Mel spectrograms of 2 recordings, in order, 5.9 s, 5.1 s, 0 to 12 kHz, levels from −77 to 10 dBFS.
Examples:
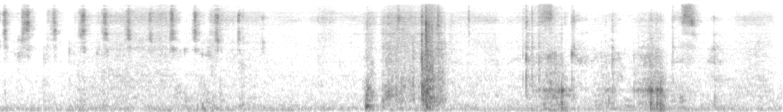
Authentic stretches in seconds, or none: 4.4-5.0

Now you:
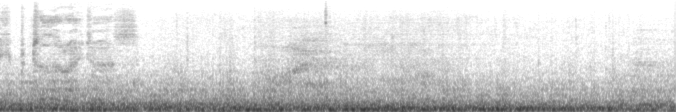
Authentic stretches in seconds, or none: 0.0-2.6; 3.9-5.1

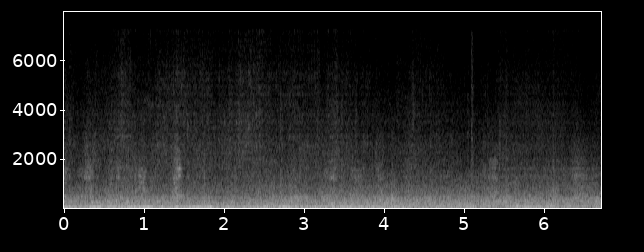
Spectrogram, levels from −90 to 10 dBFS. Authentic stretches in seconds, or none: 0.0-5.5

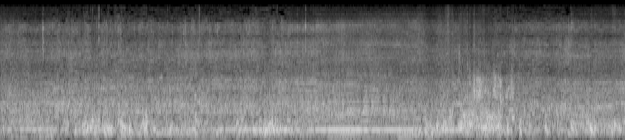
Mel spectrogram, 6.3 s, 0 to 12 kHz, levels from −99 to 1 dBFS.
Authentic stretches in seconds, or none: 0.5-2.9; 4.9-5.7

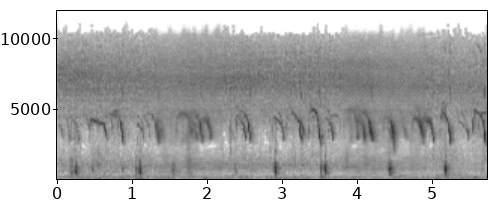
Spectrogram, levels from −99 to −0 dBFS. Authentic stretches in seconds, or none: 0.0-1.3; 2.2-3.8; 4.9-5.7

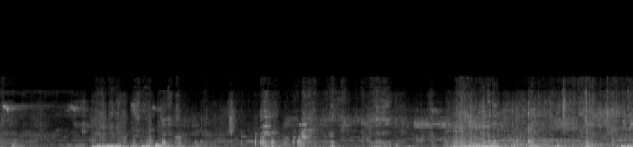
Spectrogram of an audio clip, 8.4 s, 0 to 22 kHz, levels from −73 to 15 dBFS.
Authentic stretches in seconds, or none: 0.0-8.4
